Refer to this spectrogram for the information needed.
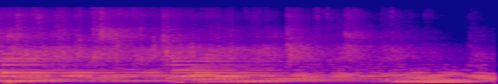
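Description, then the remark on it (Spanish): A crowd of women applauds their husbands steadily for a few seconds, dense clapping that sounds like rain, with sustained musical tones humming underneath. “Mujeres, denle un fuerte aplauso a su esposo, que ha fracasado mucho, pero lo sigue intentando.”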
